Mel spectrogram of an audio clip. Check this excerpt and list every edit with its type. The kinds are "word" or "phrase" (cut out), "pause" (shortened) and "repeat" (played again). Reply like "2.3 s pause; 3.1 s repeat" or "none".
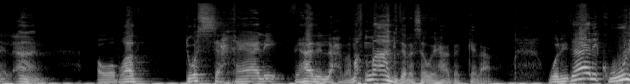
none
